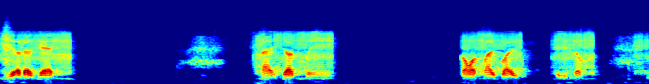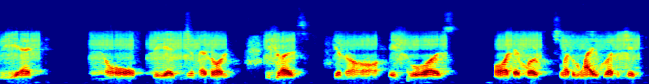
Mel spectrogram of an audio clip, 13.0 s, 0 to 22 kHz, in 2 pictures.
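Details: Electrolarynx speech from a man who lost his natural voice after surgery for stage 4 vocal cord (throat) cancer, a survivor since 1997; long-term survivor of about 10,000 days.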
